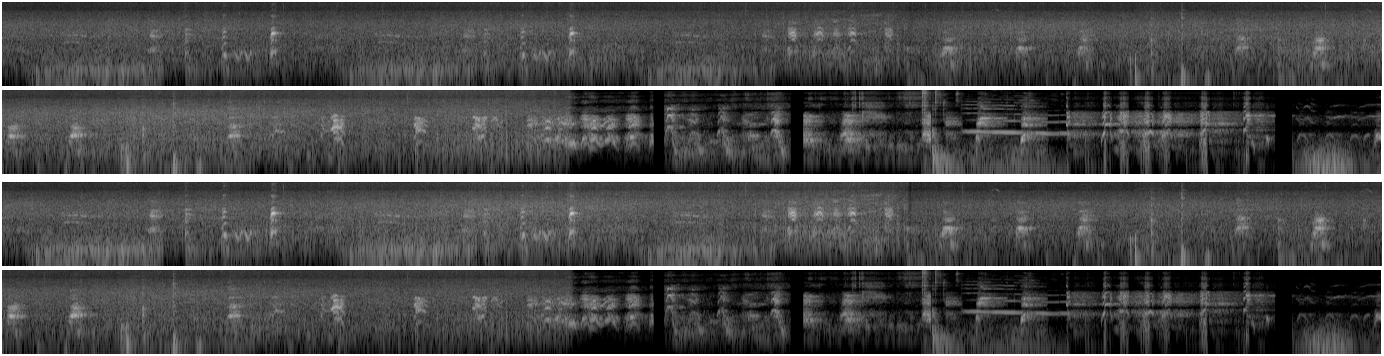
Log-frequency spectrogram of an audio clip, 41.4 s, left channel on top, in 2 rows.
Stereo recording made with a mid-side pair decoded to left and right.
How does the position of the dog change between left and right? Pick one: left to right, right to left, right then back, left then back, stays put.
right to left.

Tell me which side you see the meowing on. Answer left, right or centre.
left.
